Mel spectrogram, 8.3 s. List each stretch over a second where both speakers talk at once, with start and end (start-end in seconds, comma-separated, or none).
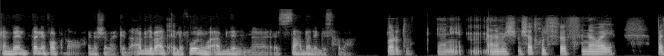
none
